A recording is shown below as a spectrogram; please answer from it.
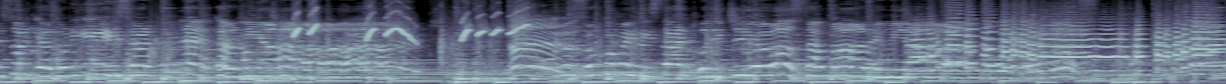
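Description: Mariachi band playing an instrumental passage, with trumpets over strummed guitars and a steady stepping bass line underneath. There is a brief drop in loudness about four seconds in.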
